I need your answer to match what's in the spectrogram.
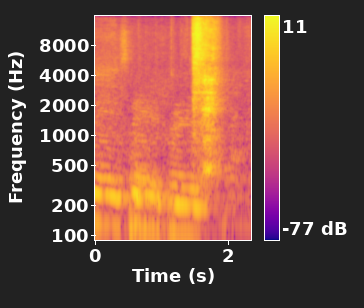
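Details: Sneeze provoked by sniffing a hidden substance in a comedy guessing game: a voiced intake and hum followed by a single sharp, hissing burst.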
